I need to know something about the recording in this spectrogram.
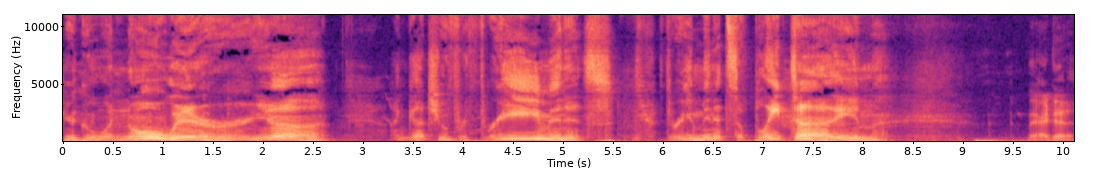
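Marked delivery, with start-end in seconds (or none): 0.0-8.1 very loud, high-pitched, belted wrestler voice. Deciding to do a wrestler impression, speaking in a Macho Man voice. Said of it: "I got to do the Macho Man voice".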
